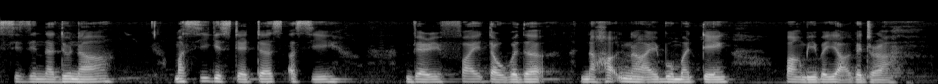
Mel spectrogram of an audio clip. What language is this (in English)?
Manipuri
